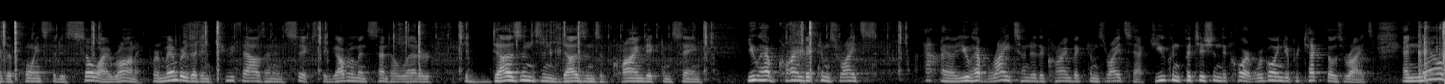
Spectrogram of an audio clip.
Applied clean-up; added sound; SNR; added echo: none; Telephone; 7 dB; none.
